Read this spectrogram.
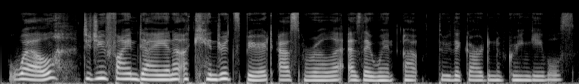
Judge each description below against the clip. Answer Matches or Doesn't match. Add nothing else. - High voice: Matches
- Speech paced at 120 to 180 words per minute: Doesn't match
